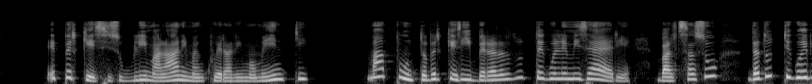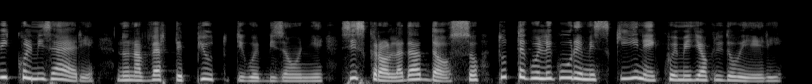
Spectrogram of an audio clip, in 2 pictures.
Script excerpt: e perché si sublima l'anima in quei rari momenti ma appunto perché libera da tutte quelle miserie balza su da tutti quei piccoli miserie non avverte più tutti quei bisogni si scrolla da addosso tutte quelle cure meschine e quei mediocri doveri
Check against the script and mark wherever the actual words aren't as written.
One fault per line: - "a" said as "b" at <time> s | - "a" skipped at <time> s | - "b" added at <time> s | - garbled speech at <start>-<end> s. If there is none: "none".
none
